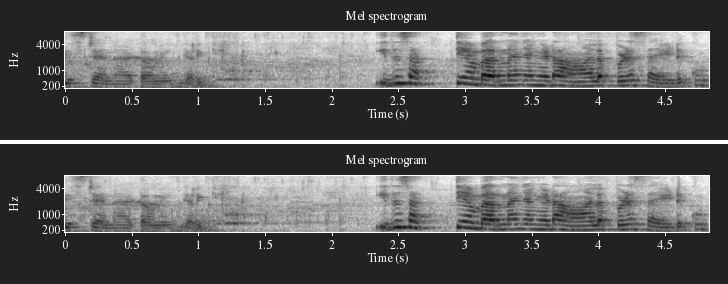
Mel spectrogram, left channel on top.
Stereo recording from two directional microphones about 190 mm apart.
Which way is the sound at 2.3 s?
15° right (ahead or behind).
